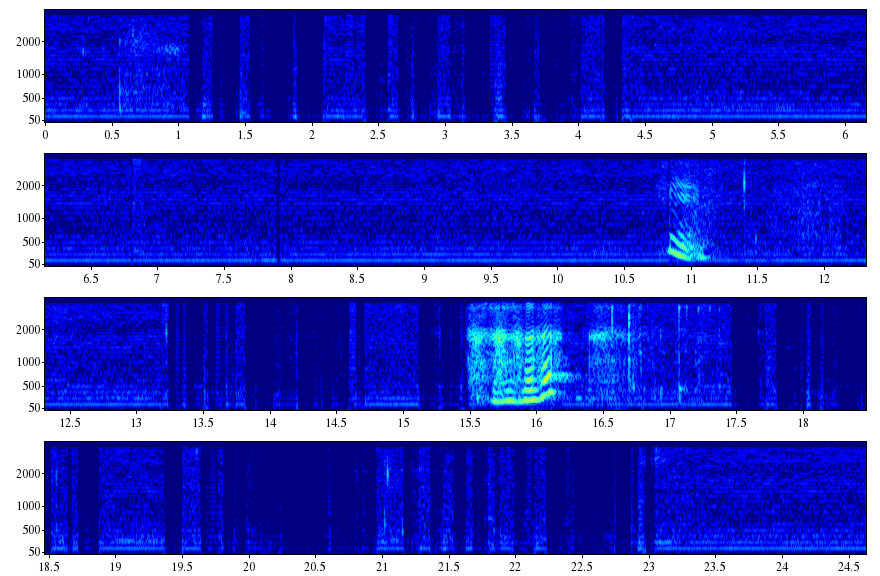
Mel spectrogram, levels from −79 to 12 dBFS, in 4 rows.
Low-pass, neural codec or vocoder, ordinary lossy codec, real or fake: 3.6 kHz; none; none; real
